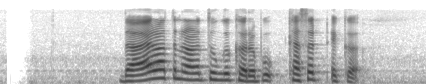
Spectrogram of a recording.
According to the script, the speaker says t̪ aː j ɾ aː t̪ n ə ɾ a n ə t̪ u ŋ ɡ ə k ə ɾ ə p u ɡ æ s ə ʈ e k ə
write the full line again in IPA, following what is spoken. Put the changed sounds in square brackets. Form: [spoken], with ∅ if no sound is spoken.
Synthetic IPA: [d̪] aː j ɾ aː t̪ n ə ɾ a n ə t̪ u ŋ ɡ ə k ə ɾ ə p u [k] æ s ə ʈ e k ə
